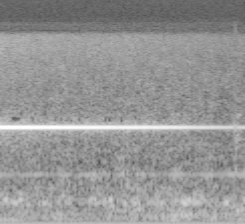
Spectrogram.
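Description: A single high chime: one pure tone, struck just before, ringing and fading steadily.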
